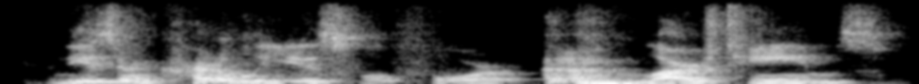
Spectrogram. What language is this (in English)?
English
